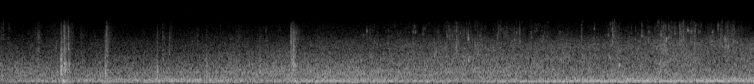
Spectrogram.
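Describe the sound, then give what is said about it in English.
Steady wash of water as a ship's boat, launched from a schooner, moves across a calm sea, with a few faint knocks early on over the continuous low rushing. “As the ship's boat slowly nears the raft, Larson watches.”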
